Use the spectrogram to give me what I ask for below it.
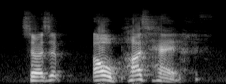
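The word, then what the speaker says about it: Pushead: It's not pronounced push head. I have a push head tattoo. I gotta know. How do you pronounce? So is it? Oh, puss head.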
